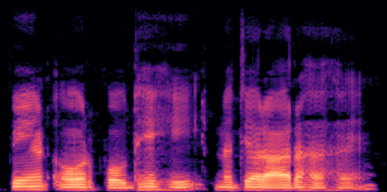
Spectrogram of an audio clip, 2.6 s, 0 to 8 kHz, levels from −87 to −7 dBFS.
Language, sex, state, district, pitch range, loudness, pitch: Hindi, male, Chhattisgarh, Balrampur, 105-125 Hz, -19 LUFS, 110 Hz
